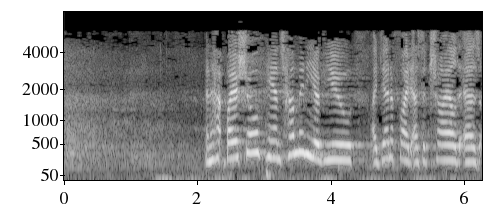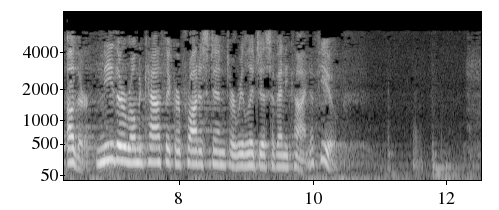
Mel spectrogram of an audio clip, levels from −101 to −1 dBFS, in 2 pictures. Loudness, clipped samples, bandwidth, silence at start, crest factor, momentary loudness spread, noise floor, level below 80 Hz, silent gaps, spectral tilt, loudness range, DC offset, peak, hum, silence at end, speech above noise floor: -18 LUFS; under 0.1%; 6.2 kHz; 0 s; 16 dB; 20 LU; -49 dBFS; -50 dBFS; none; -5.5 dB/octave; 9 LU; under 0.1%; -4 dBFS; none; 0.45 s; 31 dB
